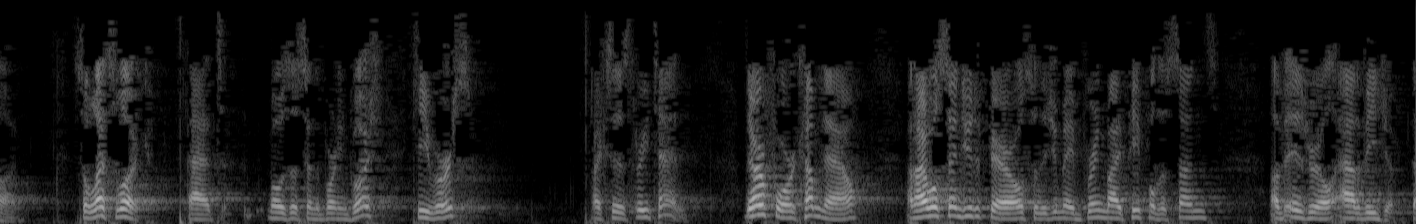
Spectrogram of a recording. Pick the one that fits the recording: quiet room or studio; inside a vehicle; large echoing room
large echoing room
